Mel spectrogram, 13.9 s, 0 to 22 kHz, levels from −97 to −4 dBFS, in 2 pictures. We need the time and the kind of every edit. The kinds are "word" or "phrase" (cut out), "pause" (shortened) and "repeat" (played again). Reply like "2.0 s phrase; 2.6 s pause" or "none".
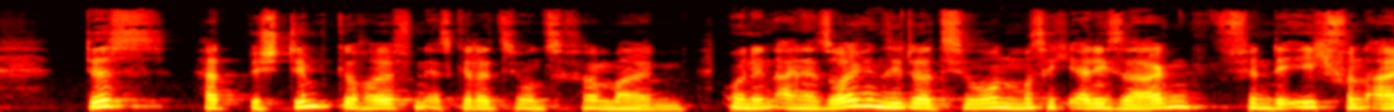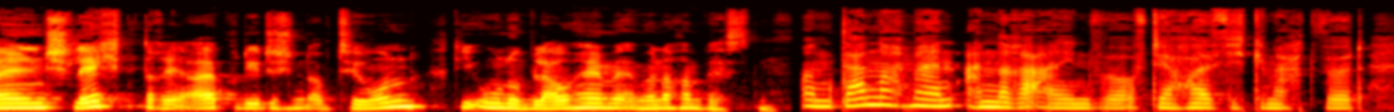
3.6 s pause; 9.2 s pause; 10.9 s pause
